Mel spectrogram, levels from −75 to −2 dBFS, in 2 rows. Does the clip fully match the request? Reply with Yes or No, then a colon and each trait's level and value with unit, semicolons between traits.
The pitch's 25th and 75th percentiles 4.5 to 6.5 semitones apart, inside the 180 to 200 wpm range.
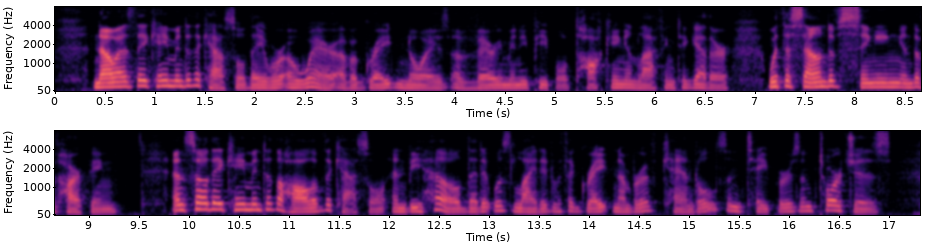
Yes: average, 5.1 semitones; average, 195 wpm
